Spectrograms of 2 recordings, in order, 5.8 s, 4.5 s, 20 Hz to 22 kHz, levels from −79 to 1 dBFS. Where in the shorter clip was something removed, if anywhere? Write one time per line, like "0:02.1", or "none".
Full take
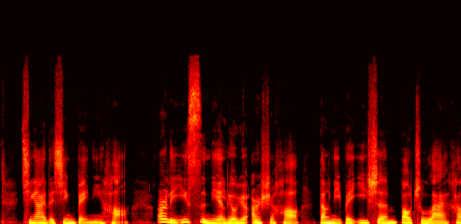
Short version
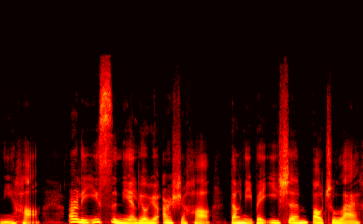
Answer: none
